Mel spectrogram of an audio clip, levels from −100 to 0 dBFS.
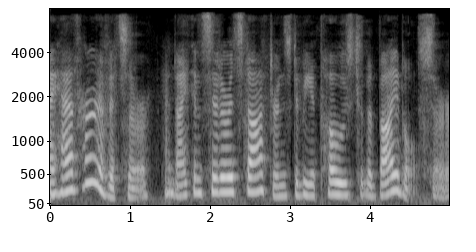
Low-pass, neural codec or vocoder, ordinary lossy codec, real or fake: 7.2 kHz; codec, 44.1 kHz, 3.4 kbps, Pupu-Codec; AAC, 32 kbps; fake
